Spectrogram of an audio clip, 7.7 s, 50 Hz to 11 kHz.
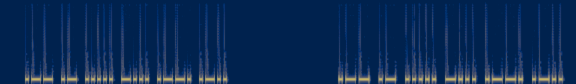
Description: Morse code, heard as a keyed tone, about 30 wpm, 700 Hz. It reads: WA5BPL WA5BPL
